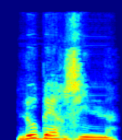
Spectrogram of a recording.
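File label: "l aubergine", French; verduras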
